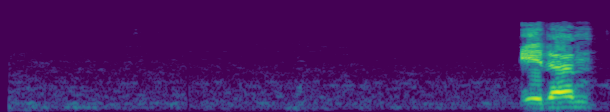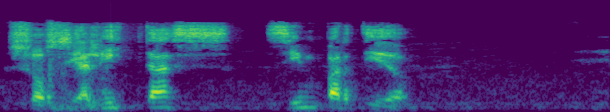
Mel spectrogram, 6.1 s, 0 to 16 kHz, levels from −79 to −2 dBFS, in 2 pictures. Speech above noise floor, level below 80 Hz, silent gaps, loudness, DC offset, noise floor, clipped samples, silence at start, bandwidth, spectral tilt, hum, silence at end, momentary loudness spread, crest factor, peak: 45 dB; -68 dBFS; none; -14 LUFS; under 0.1%; -61 dBFS; under 0.1%; 2.6 s; 8 kHz; 0.5 dB/octave; none; 1 s; 7 LU; 20 dB; 0 dBFS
